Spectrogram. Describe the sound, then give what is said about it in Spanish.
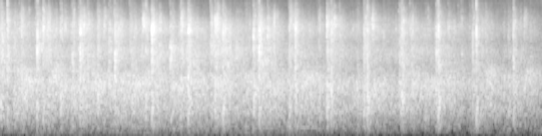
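An audience applauds a performer at an improvised verse tournament, producing a steady, dense wash of clapping that holds an even, moderate level throughout. “Un aplauso para ella.”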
